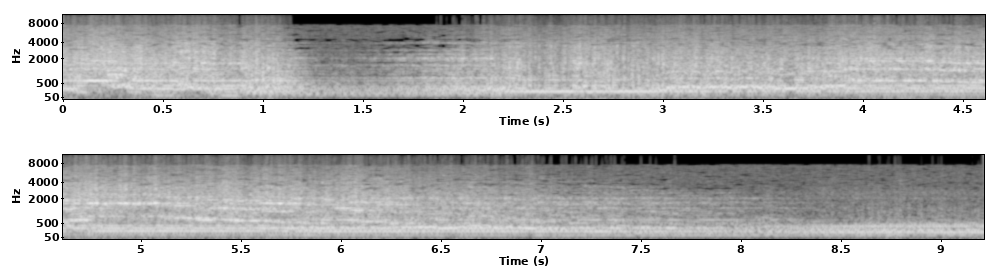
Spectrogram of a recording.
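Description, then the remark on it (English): A car engine revs loudly and pulls away, its steady drone climbing in pitch as it accelerates and then holding a strong, even roar. No one speaks. “Better drive a little faster”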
